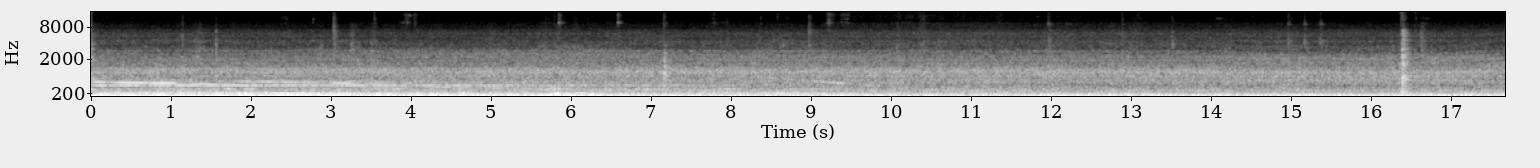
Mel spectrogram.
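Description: Electric passenger train heard from inside the carriage as it slows into a station: a steady low rumble of wheels and running gear, with a motor whine gliding down in pitch over the first few seconds. A couple of sharp clicks near the end.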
